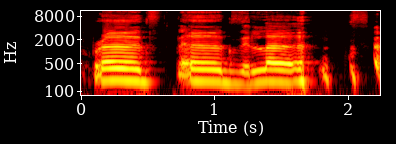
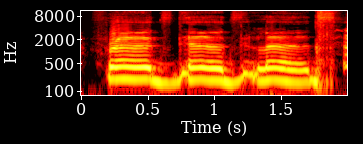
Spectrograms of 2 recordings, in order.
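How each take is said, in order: First: "Frugs", "Thugs", "Lugs" all with a short u like "rug"; Baltimore "frogs" sound again. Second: "Frugs" with a short u like "rug", same for "Dugs" and "Lugs"; drawn-out Baltimore vowels in "Frugs", "Dugs", "Lugs"; Baltimore "frogs" sound. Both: Shown as a demonstration. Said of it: "that's great".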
